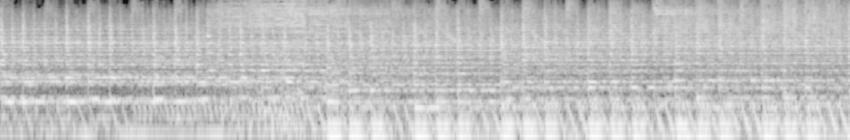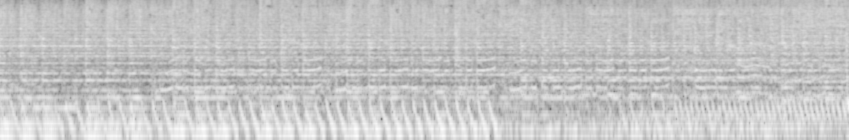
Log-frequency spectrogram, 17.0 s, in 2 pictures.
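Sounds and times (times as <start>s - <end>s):
trance ringtone: 0.2s - 16.9s.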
